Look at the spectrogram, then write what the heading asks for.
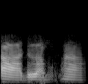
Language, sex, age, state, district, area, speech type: Malayalam, male, 60+, Kerala, Wayanad, rural, conversation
